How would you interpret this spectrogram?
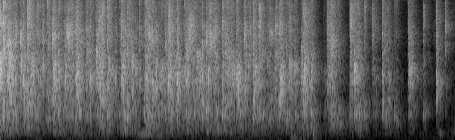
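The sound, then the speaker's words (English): A crowd at Radio Laria, a monthly spoken word gig at Open Studio in Northcote, applauds the poets with dense, steady clapping that thins out toward the end into a few scattered, separate claps. No one speaks over it. “Give them a massive round of applause.”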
